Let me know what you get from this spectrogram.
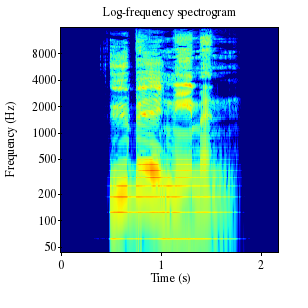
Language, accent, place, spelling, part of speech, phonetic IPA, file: German, Germany, Berlin, übel nehmen, verb, [ˈyːbl̩ˌneːmən], De-übel nehmen.ogg
- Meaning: to resent, to take offense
